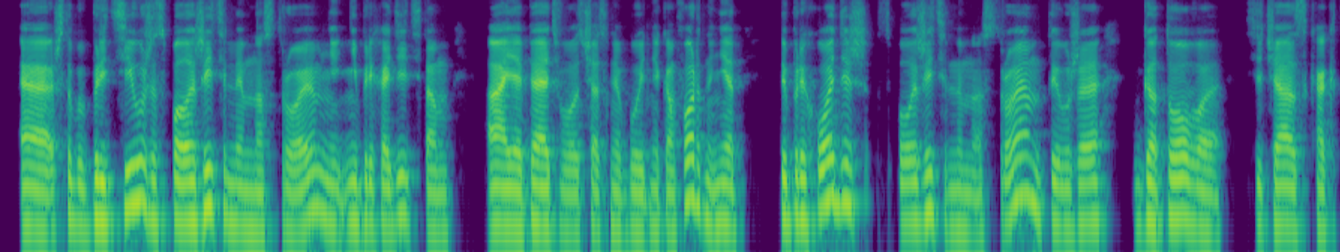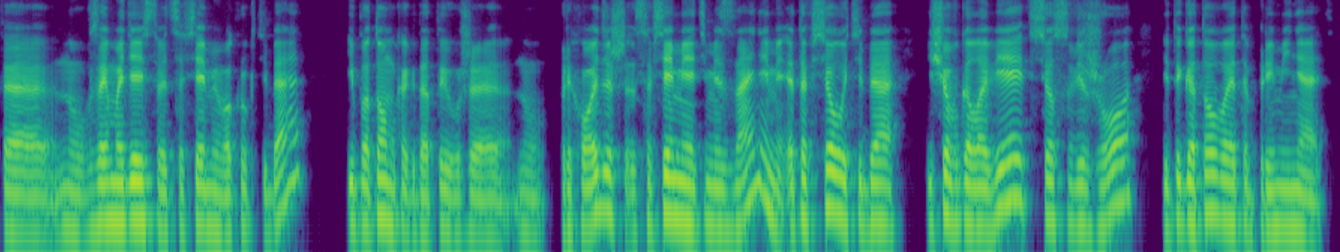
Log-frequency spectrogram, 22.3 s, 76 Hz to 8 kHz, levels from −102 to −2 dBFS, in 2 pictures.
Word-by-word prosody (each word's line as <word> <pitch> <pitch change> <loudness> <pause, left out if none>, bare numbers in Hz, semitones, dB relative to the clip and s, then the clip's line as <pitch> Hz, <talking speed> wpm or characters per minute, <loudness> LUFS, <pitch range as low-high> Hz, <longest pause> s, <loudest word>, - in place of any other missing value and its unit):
э, 120 -3 +5
чтобы 125 +2 -3
прийти 135 +5 +2
уже 195 -8 +2
с 135 - -10
положительным 140 -2 +2
настроем. 115 +7 -1
Не 130 -2 -2
не 135 +3 -2
приходить, 135 +3 -1
там: 115 -1 -3 0.3
"Ай, 125 -1 +6
опять, 125 0 +4
вот 115 -1 -3
щас 115 0 -5
мне 115 -2 -3
будет 115 +1 -3
некомфортно." 125 - 0
Нет, 125 -1 -1 0.3
ты 145 - +1
приходишь 180 +6 +1
с - - -27
положительным 135 -3 -2
настроем, 140 - -2
ты 135 -2 -2
уже 130 +2 -1 0.2
готова 130 -3 +1 0.2
сейчас 125 -1 0
как-то, 115 -2 0
ну, 115 0 -4
взаимодействовать 135 -1 +3
со 120 - -6
всеми 120 0 +1
вокруг 110 +2 -4
тебя, 270 - -2 0.4
и 135 - 0
потом, 130 +1 +1
когда 110 -2 -2
ты 120 +1 -3
уже, 105 -2 -3
ну, 110 -2 -10
приходишь 130 +7 +1
со 115 0 -6
всеми 145 +2 +5
этими 130 0 +1
знаниями, 130 - 0
это 120 +5 0
всё 165 +5 +3
у 150 - +4
тебя 135 -1 0 0.2
еще 130 +4 +2
в 130 - -3
голове, 140 - +3
всё 145 -9 -2
свежо, 135 - -2 0.2
и 125 - -4
ты 140 - 0
готова 140 +2 +2
это 135 -1 -1
применять. 120 -1 -1
130 Hz, 160 wpm, -23 LUFS, 120-140 Hz, 0.4 s, Ай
